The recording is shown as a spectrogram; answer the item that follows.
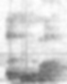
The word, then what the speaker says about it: Amore: Pronounce it again, the label? Well, my middle name is Amore. Amore.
